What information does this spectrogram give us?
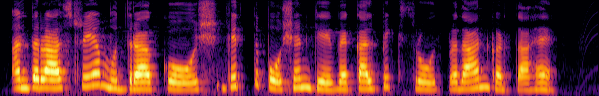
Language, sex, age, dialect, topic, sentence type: Hindi, female, 18-24, Hindustani Malvi Khadi Boli, banking, statement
